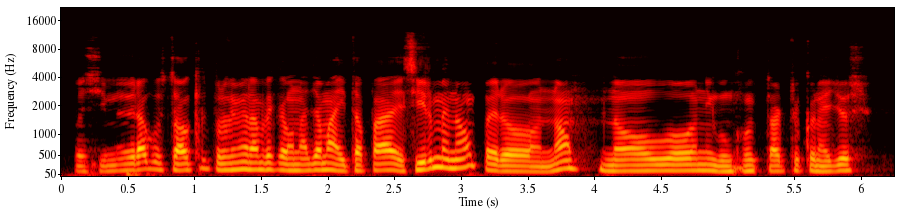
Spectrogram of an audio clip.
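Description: A man's fairly high pitch with ordinary pitch variation, in a normal speaking voice. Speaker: youth academy footballer. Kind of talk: casual interview.

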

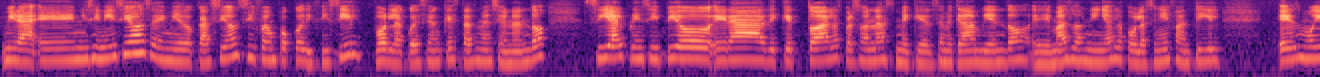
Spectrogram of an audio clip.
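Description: In a very clean recording with a silent background, a woman with a plain, everyday voice speaks at a moderate pace and medium pitch with fairly even intonation. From southern Veracruz, Mexico. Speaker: beauty pageant contestant and psychologist. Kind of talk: interview. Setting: radio studio.

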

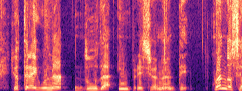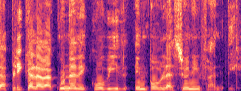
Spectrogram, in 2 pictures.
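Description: A woman's plain, everyday voice, fairly low in pitch, at a moderate pace with lively intonation, in a dry, close sound with no echo. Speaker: radio news host. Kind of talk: radio news and interview.

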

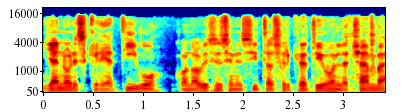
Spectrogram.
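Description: Over a silent background on a very clean recording, a man speaks at a fairly quick pace with fairly even intonation. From Mexico. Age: 50s. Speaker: news radio host. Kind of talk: casual news commentary.

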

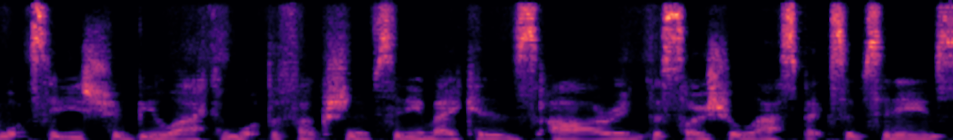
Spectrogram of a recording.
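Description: Talking at a fairly quick pace, a woman with an Australian accent has a dark, mellow tone. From Asia (Manila) and Brisbane, Australia. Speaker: startup founder and CEO. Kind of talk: interview. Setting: video call.

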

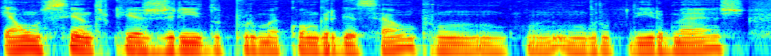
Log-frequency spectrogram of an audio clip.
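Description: Against a quiet background, a man with a dark, mellow tone and medium pitch speaks at a moderate pace with fairly even intonation, the sound dry and close with no echo. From Portugal. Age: 40s. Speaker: social worker and former teacher. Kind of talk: interview. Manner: halting.

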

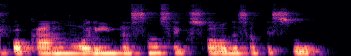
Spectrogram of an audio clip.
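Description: Speaking at a moderate pace with a northeastern Brazilian accent, a woman has a medium pitch and a dark, mellow tone. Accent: northeastern Brazilian accent, noticeable. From Northeast Brazil, Mossoró (Rio Grande do Norte). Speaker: HR tech founder. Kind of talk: interview.

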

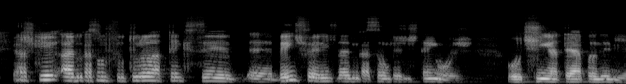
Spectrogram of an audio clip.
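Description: A man's fairly high voice at a very fast pace, with big swings in loudness. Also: lively intonation. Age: 40s. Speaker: neuroscientist and professor. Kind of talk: interview.

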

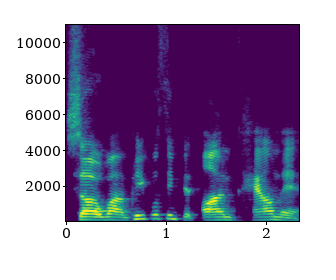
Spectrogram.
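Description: Energetic in tone, a man with a fairly high pitch speaks at a fairly slow pace. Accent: Australian. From Australia, rural New South Wales. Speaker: children's author and kettlebell champion. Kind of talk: interview.

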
